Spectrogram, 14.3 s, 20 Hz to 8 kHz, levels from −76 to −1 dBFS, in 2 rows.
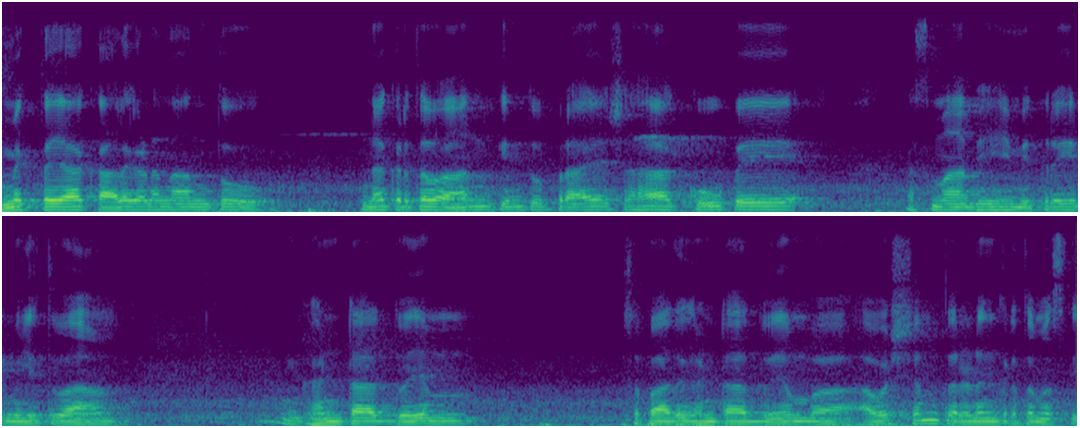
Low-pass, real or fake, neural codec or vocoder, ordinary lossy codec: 7.2 kHz; real; none; none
